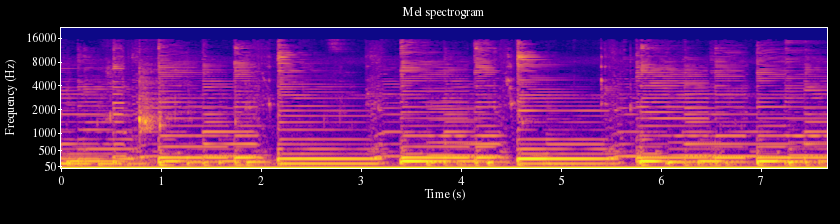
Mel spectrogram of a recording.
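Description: Background music on acoustic guitar, with plucked notes and strummed chords changing about every second.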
